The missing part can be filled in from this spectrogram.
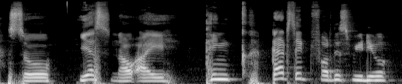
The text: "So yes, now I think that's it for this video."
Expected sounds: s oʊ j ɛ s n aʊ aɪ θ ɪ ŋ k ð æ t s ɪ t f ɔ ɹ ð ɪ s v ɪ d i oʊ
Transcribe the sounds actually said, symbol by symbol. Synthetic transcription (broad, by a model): s oʊ j ɛ s n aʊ aɪ t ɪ ŋ k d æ t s ɪ t f ɔ ɹ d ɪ s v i d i oʊ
